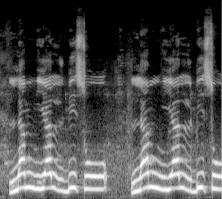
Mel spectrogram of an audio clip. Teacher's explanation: میم ساکن کے بعد میم اور با کے علاوہ کوئی بھی حرف آ جائے تو میم کو ظاہر کر کے پڑھیں گے، اس کو اظہار شفوی کہتے ہیں. · واو ساکن سے پہلے سین کے اوپر پیش ہے تو واو مدہ ہوگا، واو مدہ کو ایک الف برابر کھینچ کر کے پڑھیں گے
